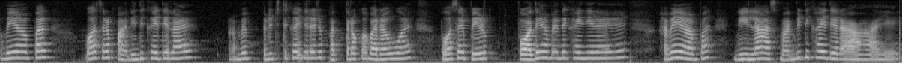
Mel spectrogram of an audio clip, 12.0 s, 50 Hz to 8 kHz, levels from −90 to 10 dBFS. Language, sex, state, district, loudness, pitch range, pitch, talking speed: Hindi, female, Uttar Pradesh, Etah, -20 LUFS, 250-295 Hz, 275 Hz, 200 wpm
